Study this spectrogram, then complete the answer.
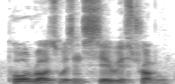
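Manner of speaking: usual speaking voice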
